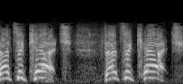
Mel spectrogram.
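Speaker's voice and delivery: high-pitched, yelled call.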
